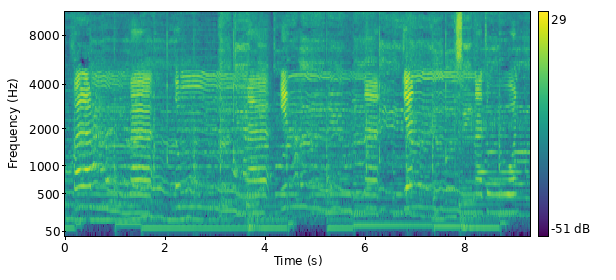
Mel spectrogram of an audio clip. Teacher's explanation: Gunnah asliyah adalah gunnah yang asli, yaitu ketika huruf mim dan nun kedua-duanya dalam keadaan bertasydid, maka dalam mengucapkannya diwajibkan memakai gunnah, suara dengung yang nyata dan jelas dari pangkal hidung, seraya ditahan kira-kira ukuran 2 harokat atau 2 ketukan. Contoh seperti lafaz falamma thumma inna jannatun.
